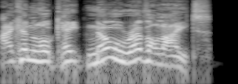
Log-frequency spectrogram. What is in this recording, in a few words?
Crew Need Revolite, Male; Warframe; Railjack Crew; Arbiters Hexis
